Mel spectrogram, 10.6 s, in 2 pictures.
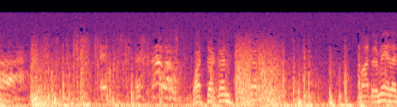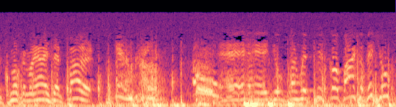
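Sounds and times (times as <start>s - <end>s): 
heavy wooden door breaking under a shoulder charge: 0.4s - 4.2s
speech: 2.6s - 4.2s, 4.8s - 7.5s, 8.4s - 10.5s.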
